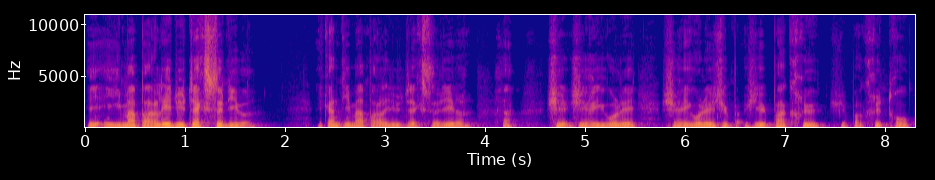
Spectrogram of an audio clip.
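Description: A man in his nineties with a southern French accent from Carmaux, a retired schoolteacher telling his memories in an interview, halting but emphatic. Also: medium pitch, darkish tone. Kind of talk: reminiscing interview.

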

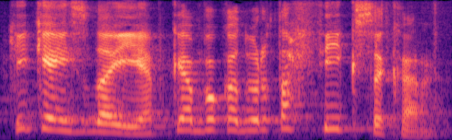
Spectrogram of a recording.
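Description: A man's voice: sits high, animated, racing, a bit bright, faint music behind. A man, teaching saxophone in a casual video lesson, chatty and constantly checking in with the viewer. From Brazil. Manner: chatty, checks in often with "tá?" and "cara".

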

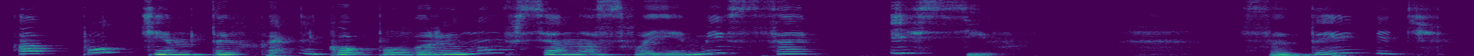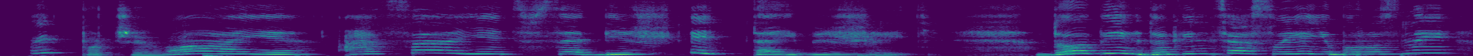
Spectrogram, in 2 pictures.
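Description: A woman reading a children's fairy tale aloud in an expressive, unhurried storytelling manner. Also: high voice, distant mic.

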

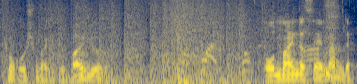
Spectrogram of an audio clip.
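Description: A young man commenting casually on a game he plays, brash and excitable, swearing often. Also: fairly low pitch, fairly quick. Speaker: gaming YouTuber. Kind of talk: Let's Play commentary.

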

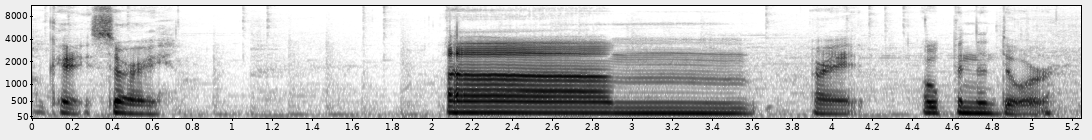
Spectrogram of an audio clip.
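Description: A man hosting a gaming channel, talking through his play in rambling, chatty commentary full of stumbling restarts. His voice sits somewhat high for a man, with faint game music underneath. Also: fairly even intonation, takes it slowly, bright, forceful tone, clean tone.

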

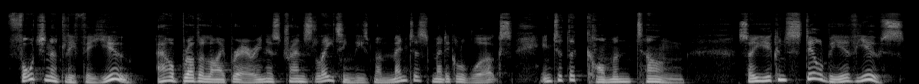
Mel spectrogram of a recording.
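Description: A man's voice: mid-range voice, sing-song, moderate pace, warm tone, slightly rough. A male actor playing a learned medieval monk in a video game, speaking in a bookish, precise, dry manner. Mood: studious. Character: learned, matter-of-fact medieval monk physician. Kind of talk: video game dialogue acting.

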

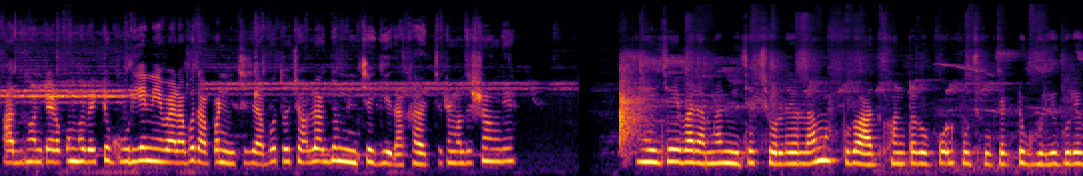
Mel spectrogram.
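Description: A young woman, a mother of a baby, narrating her day at home for her vlog viewers in a quick, chatty way. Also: on the high side, darkish tone, slight background noise.

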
